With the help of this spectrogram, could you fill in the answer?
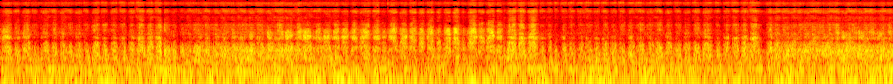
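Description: A plastic stylus tip draws long rubbing strokes across the glass screen of an iPad. The result is a soft, continuous scratchy rasp with brighter swishes on each stroke, over a steady low hum.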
